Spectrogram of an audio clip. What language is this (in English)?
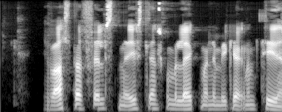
Icelandic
